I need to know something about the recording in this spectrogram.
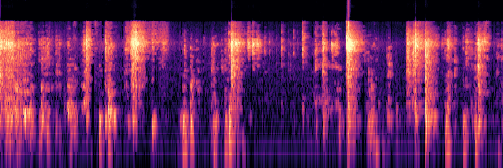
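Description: Cardboard Upper Deck Premier hockey box being cut open and handled: an irregular run of short scrapes, taps and rustles as the seal is slit and the wrapped tin is pulled out.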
